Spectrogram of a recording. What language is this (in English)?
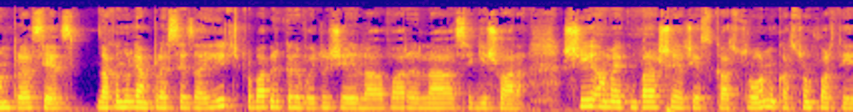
Romanian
